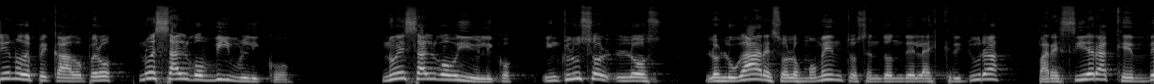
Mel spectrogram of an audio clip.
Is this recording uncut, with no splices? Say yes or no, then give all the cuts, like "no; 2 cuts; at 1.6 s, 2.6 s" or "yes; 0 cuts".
yes; 0 cuts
